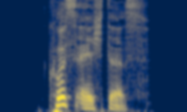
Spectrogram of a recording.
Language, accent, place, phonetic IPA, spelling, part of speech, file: German, Germany, Berlin, [ˈkʊsˌʔɛçtəs], kussechtes, adjective, De-kussechtes.ogg
- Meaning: strong/mixed nominative/accusative neuter singular of kussecht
